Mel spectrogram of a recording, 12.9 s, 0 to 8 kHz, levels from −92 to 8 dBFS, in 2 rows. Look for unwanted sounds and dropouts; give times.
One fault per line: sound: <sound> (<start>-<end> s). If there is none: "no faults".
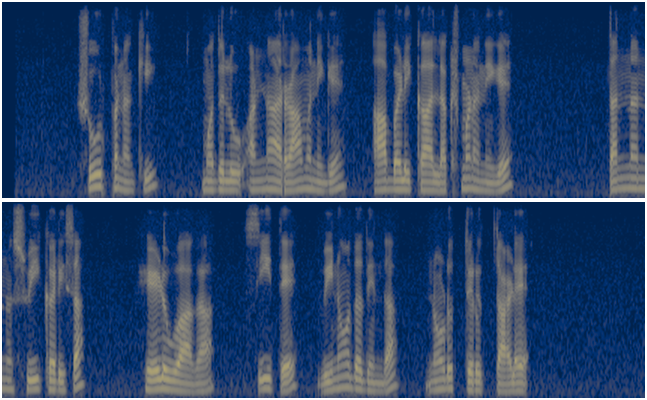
no faults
